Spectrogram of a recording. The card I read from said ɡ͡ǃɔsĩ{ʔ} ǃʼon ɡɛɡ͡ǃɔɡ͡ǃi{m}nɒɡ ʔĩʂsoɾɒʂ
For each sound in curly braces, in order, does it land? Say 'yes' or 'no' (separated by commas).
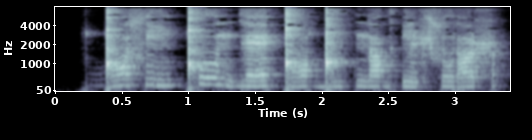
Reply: no, no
